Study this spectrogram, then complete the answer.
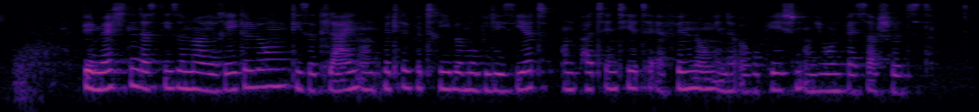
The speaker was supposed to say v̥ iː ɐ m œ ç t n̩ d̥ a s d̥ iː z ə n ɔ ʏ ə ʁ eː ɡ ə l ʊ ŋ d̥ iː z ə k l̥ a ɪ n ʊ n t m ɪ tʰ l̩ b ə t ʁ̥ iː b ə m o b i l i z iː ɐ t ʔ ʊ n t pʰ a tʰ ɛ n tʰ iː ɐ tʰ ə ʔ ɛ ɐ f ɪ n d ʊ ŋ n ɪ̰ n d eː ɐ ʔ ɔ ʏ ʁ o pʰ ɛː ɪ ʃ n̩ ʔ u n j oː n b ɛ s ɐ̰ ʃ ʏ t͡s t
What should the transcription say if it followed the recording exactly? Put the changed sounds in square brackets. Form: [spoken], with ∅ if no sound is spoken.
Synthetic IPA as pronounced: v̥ iː ɐ m œ ç t n̩ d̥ a s d̥ iː z ə n ɔ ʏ ə ʁ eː ɡ ə l ʊ ŋ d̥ iː z ə k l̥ a ɪ n ʊ n t m ɪ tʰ l̩ b ə t ʁ̥ iː b ə m o b i l i z iː ɐ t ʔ ʊ n t pʰ a tʰ ɛ n tʰ iː ɐ tʰ ə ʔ ɛ ɐ f ɪ n d ʊ ŋ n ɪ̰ n d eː ɐ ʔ ɔ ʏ ʁ o pʰ ɛː ɪ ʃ n̩ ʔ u n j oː n b ɛ s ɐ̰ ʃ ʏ t͡s t

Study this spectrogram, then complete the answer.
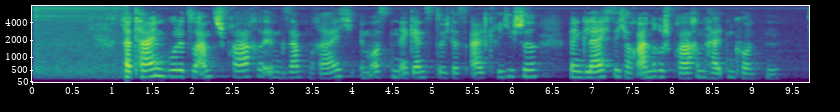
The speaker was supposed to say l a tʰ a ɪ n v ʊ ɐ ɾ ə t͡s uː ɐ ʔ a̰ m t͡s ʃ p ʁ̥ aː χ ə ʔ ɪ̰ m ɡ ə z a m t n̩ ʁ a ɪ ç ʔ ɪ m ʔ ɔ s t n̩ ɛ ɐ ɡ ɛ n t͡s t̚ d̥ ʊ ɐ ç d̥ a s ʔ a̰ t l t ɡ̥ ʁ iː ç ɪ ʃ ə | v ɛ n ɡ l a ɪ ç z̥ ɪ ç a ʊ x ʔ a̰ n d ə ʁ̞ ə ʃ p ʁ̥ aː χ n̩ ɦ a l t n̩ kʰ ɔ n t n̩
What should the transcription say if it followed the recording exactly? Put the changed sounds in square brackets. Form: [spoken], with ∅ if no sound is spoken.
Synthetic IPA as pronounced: l a tʰ a ɪ n v ʊ ɐ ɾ ə t͡s uː ɐ ʔ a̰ m t͡s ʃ p ʁ̥ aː χ ə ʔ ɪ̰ m ɡ ə z a m t n̩ ʁ a ɪ ç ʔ ɪ m ʔ ɔ s t n̩ ɛ ɐ ɡ ɛ n t͡s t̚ d̥ ʊ ɐ ç d̥ a s ʔ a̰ [∅] l t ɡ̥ ʁ iː ç ɪ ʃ ə | v ɛ n ɡ l a ɪ ç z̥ ɪ ç a ʊ x ʔ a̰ n d ə ʁ̞ ə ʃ p ʁ̥ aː χ n̩ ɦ a l t n̩ kʰ ɔ n t n̩

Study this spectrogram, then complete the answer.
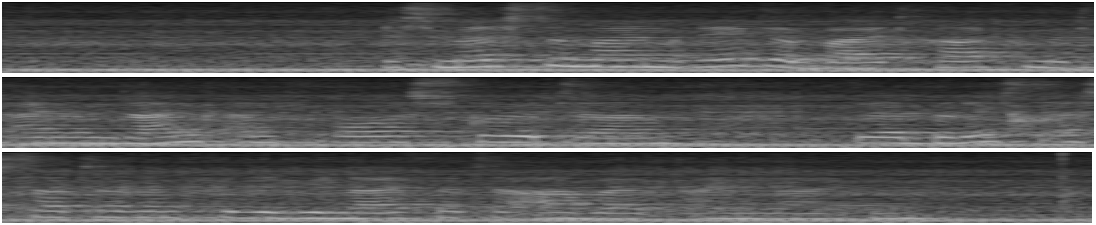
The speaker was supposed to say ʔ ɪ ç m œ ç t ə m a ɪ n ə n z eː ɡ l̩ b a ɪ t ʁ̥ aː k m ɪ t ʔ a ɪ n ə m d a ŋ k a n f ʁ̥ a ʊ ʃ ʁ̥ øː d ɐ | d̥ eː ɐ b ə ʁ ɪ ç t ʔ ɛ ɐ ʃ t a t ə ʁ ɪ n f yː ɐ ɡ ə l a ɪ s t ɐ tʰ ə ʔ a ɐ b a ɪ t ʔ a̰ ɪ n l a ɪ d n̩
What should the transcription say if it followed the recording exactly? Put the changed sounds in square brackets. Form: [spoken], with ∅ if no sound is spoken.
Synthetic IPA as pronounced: ʔ ɪ ç m œ ç t ə m a ɪ n ə n [ʁ] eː ɡ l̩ b a ɪ t ʁ̥ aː k m ɪ t ʔ a ɪ n ə m d a ŋ k a n f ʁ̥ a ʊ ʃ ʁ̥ øː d ɐ | d̥ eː ɐ b ə ʁ ɪ ç t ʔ ɛ ɐ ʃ t a t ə ʁ ɪ n f yː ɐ ɡ ə l a ɪ s t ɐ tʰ ə ʔ a ɐ b a ɪ t ʔ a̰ ɪ n l a ɪ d n̩

